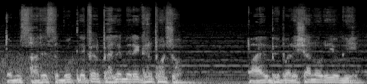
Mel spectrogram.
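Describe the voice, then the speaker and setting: An earnest undercover detective from a village cartoon tale, voiced by a man. His voice sits low and he talks like someone explaining himself. Music plays clearly behind him. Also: fairly even intonation, fast, warm tone, natural voice. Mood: urgent. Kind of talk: Hindi cartoon story dialogue.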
